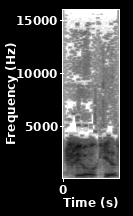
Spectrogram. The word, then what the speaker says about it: Treorchy: In Treorchy. Did I say that right? – Yeah, it's great. Yeah, Treorchy, that's nice.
